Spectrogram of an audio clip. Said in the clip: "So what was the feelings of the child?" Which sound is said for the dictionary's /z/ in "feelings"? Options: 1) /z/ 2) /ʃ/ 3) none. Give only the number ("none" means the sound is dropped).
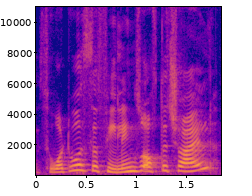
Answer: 1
